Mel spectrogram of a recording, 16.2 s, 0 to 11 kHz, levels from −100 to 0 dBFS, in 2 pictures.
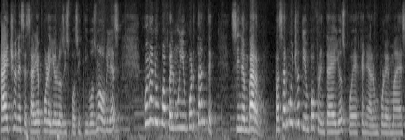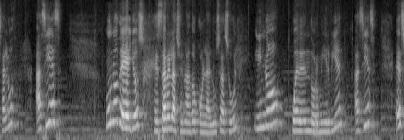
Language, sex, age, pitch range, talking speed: Spanish, female, 40-59, 220-310 Hz, 170 wpm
